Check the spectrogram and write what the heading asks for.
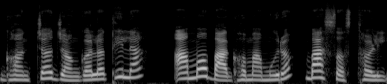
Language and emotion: Odia, neutral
